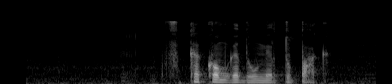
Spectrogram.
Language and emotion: Russian, neutral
